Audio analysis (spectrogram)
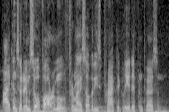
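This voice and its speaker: An actor voicing a fussy, effusive talking squirrel with florid, genteel diction, like a refined gourmand in a video game. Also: male voice, medium pitch, lively intonation, very fast, fairly bright tone, faint music behind, natural voice. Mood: polite, explanatory. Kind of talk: video game character acting.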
